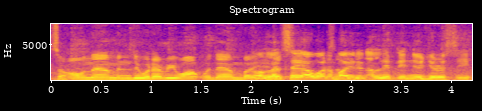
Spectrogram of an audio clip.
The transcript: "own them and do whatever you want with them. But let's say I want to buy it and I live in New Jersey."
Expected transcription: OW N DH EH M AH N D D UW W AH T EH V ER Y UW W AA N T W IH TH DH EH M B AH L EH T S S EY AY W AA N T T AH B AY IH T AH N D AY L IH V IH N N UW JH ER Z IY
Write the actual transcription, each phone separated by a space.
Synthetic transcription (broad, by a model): OW N DH EH M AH N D D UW W AH T EH V ER Y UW W AA N T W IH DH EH M B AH L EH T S S EY AY W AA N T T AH B AY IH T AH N AY L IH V IH N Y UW JH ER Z IY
